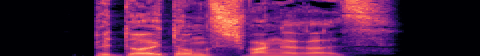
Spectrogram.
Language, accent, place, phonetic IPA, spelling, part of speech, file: German, Germany, Berlin, [bəˈdɔɪ̯tʊŋsʃvaŋəʁəs], bedeutungsschwangeres, adjective, De-bedeutungsschwangeres.ogg
- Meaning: strong/mixed nominative/accusative neuter singular of bedeutungsschwanger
